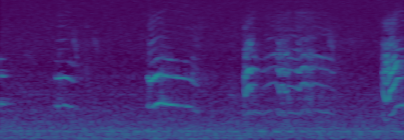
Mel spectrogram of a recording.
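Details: Pet cat at a window making odd noises toward something outside: a series of short, wavering, bending meows, some brief and chirpy, others longer and strained, spaced across a few seconds.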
